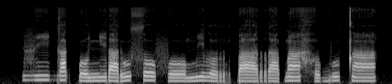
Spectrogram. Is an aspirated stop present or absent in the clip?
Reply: absent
